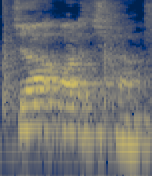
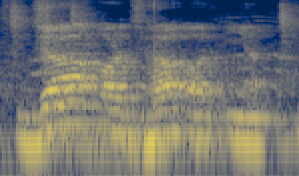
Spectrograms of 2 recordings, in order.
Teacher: च और छ हमारे अघोष हो जाएंगे, ज और झ और य ये तीनों हमारे सघोष वर्ण हो जाएंगे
